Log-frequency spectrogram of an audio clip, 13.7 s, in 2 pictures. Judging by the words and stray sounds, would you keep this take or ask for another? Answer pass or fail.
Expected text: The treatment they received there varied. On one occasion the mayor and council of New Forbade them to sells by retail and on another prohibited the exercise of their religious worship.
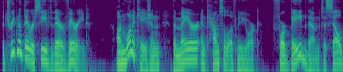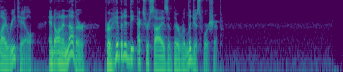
fail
